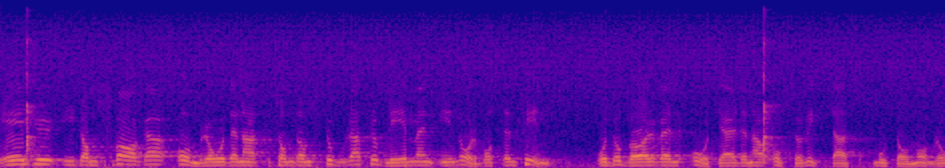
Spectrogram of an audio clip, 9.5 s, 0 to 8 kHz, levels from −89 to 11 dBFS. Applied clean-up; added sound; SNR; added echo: none; Bowed string instrument; 15 dB; none.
